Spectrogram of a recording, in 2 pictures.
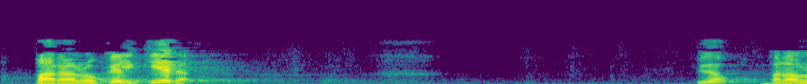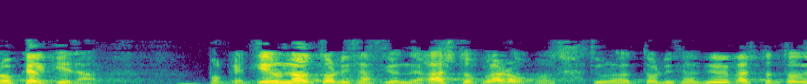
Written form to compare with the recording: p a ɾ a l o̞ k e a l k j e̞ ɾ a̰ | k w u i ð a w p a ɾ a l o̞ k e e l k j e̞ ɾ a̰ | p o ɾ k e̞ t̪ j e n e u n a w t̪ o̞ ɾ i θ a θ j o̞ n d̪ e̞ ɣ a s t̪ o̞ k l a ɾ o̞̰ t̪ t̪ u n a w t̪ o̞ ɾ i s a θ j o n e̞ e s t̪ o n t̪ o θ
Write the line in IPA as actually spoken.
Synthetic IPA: p a ɾ a l o̞ k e e l k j e̞ ɾ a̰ | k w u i ð a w p a ɾ a l o̞ k e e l k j e̞ ɾ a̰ | p o ɾ k e̞ t̪ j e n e u n a w t̪ o̞ ɾ i θ a θ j o̞ n d̪ e̞ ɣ a s t̪ o̞ k l a ɾ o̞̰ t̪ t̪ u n a w t̪ o̞ ɾ i θ a θ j o n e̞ a s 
